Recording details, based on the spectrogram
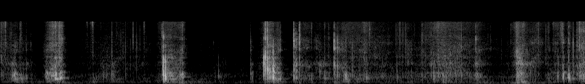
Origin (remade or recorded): remade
